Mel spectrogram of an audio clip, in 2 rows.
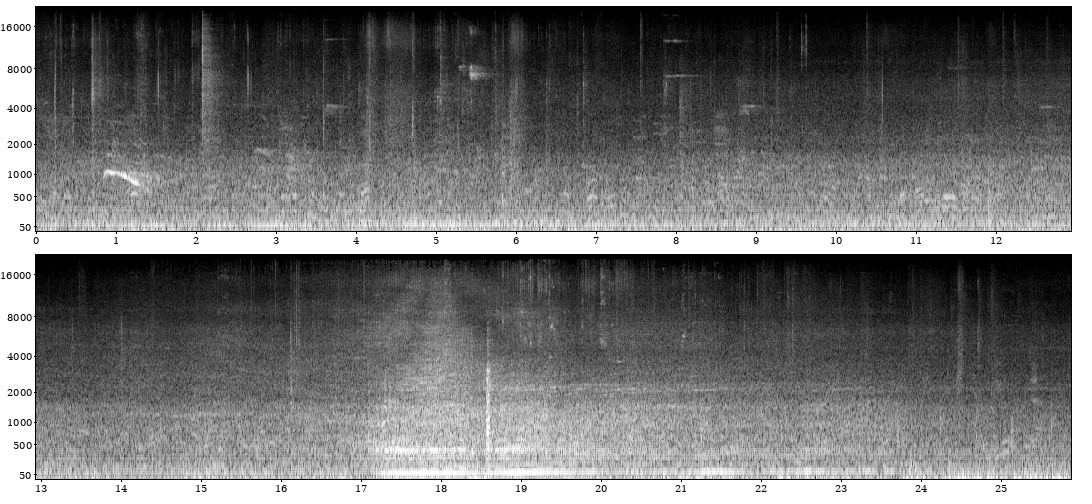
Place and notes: {"title": "Tokio, Arakawa, Higashinippori district, near Olympic - bikes crossing streets near convenient store", "date": "2013-03-28 19:06:00", "description": "a living neighborhood of tokyo, many people moving around riding bikes, beautiful ticking all over the place.", "latitude": "35.73", "longitude": "139.79", "altitude": "11", "timezone": "Asia/Tokyo"}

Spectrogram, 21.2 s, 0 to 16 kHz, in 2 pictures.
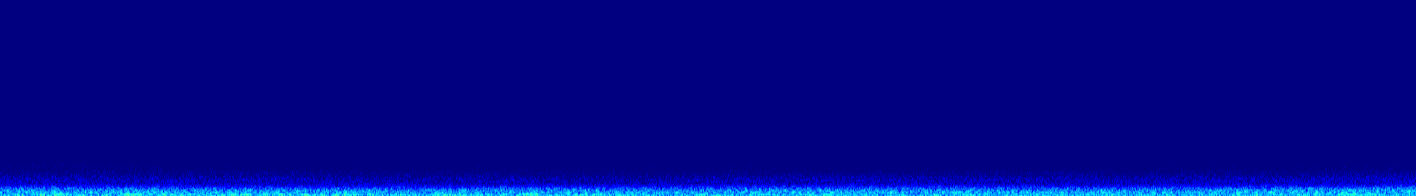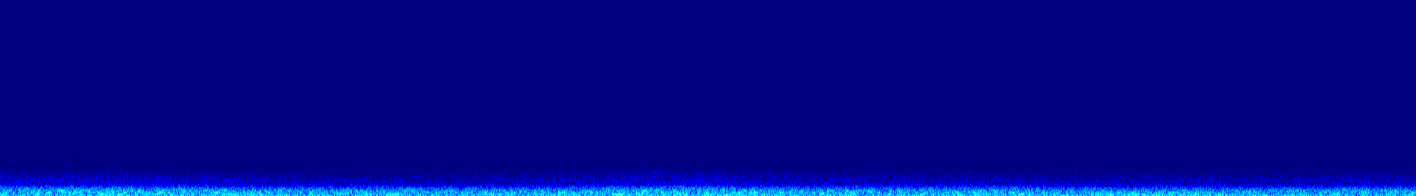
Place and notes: {"title": "Cerro Sombrero, Región de Magallanes y de la Antártica Chilena, Chile - storm log - water pipe inside old swimming pool", "date": "2019-03-04 11:37:00", "description": "water pipe inside old swimming pool, wind (outside) SW 19 km/h\nCerro Sombrero was founded in 1958 as a residential and services centre for the national Petroleum Company (ENAP) in Tierra del Fuego.", "latitude": "-52.78", "longitude": "-69.29", "altitude": "64", "timezone": "America/Punta_Arenas"}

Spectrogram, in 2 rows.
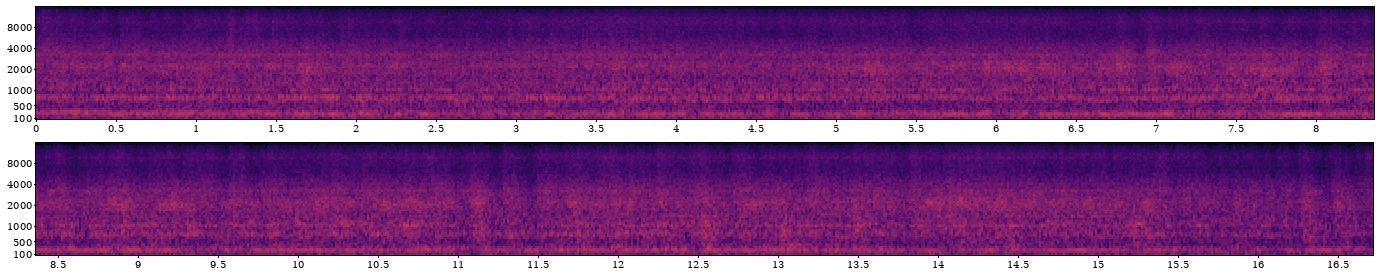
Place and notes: {"title": "興港北街, Magong City - Ice making factory", "date": "2014-10-23 08:59:00", "description": "In the fishing port, Ice making factory, Ice delivery to large fishing vessels\nZoom H2n MS+XY", "latitude": "23.57", "longitude": "119.57", "altitude": "7", "timezone": "Asia/Taipei"}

